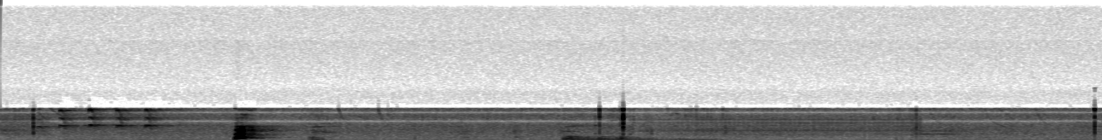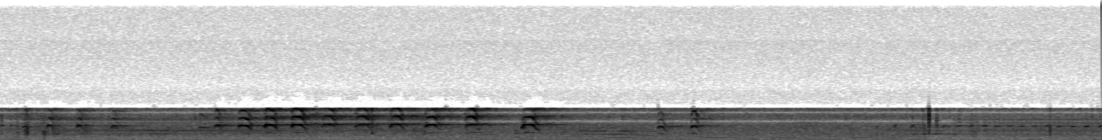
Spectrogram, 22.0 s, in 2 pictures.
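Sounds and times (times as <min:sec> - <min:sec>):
steady outdoor hiss: 0:00.0 - 0:22.0
birds chirping: 0:00.3 - 0:04.2, 0:10.3 - 0:18.3
bird trill: 0:13.0 - 0:18.2.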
